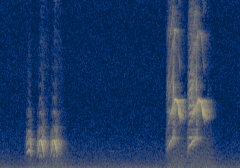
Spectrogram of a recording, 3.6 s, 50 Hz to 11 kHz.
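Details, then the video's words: Greater green leafbird, reported to mimic ten bird species, gives three short mid-pitched chirps, then after a gap two louder, higher slurred notes. "burung cucak ijo yang bisa meniru 10 suara burung lain"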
